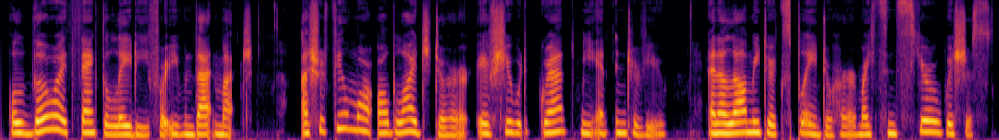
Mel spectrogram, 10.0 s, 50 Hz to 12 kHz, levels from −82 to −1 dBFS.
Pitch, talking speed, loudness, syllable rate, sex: 235 Hz, 200 wpm, -17 LUFS, 5.1 syllables/s, female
